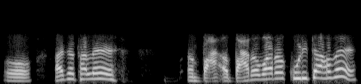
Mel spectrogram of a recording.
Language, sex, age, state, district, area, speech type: Bengali, male, 18-30, West Bengal, Jalpaiguri, rural, conversation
